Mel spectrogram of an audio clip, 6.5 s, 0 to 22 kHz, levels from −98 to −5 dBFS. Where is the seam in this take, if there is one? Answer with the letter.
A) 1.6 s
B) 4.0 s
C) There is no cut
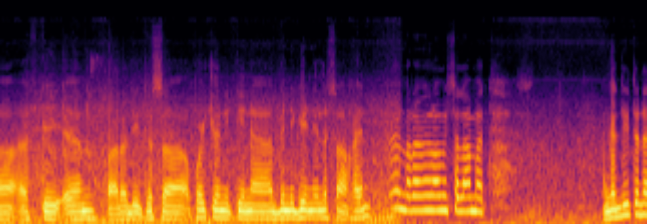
B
